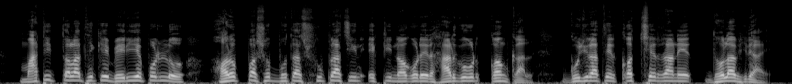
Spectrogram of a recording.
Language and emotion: Bengali, neutral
